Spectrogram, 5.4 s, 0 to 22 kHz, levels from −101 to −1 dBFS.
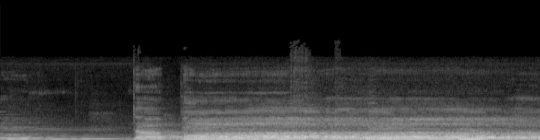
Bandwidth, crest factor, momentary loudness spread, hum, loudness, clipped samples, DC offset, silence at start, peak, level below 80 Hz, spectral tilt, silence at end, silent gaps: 12.5 kHz; 14 dB; 18 LU; none; -27 LUFS; under 0.1%; under 0.1%; 0 s; -14 dBFS; -80 dBFS; -7 dB/octave; 0 s; none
